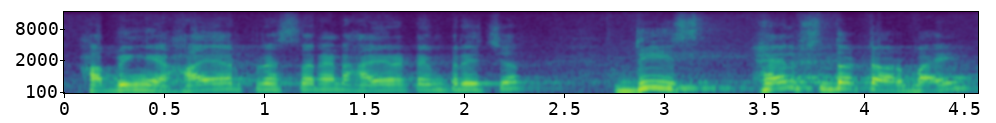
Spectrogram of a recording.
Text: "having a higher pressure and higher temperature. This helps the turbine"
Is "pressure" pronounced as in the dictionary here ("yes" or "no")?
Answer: no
